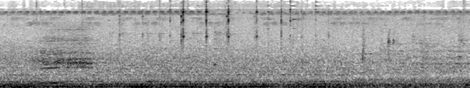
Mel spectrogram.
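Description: Hands pressing and shaping wet clay, with a few faint scattered clicks over a low steady rumble.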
